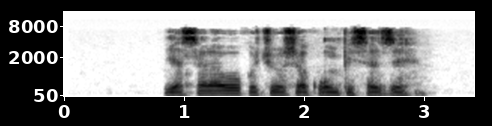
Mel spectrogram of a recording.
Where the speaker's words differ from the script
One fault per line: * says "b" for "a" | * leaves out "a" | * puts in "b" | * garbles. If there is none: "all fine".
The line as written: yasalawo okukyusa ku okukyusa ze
* says "mpisa" for "okukyusa"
